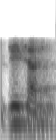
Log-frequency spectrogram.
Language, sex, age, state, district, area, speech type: Hindi, male, 18-30, Madhya Pradesh, Gwalior, rural, conversation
